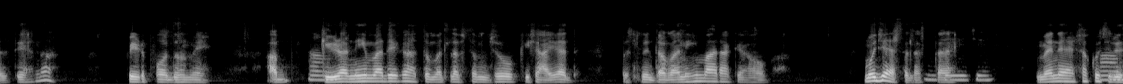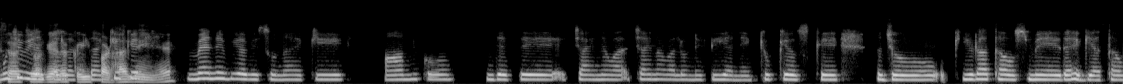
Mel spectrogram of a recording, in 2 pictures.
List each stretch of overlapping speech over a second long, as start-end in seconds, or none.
11.0-12.6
